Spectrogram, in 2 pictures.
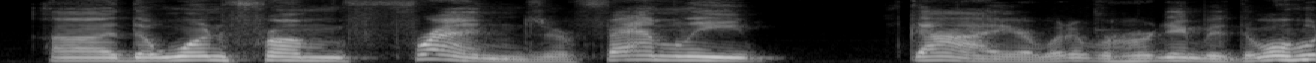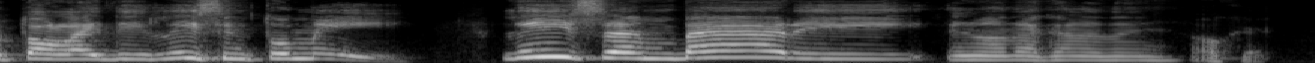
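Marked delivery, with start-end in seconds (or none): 4.9-7.8 put-on phony Spanish accent, pitched up. Mocking a woman who suddenly pretends to have a Spanish accent; fake Spanish accent. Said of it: "pretending she has a Spanish accent".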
